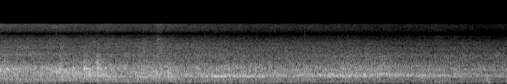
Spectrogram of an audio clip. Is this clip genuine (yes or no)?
no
